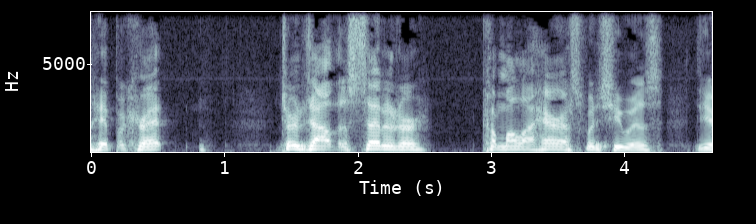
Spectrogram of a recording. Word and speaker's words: Kamala: Kamala is how you say it, by the way. Kamala Harris. They say it's Kamala.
